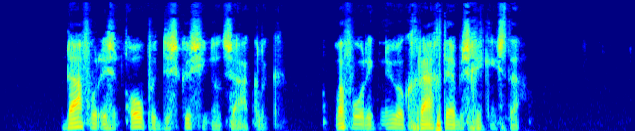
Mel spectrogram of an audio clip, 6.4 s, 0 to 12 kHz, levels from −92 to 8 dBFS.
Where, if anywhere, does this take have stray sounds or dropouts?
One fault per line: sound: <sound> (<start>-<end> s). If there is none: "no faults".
no faults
